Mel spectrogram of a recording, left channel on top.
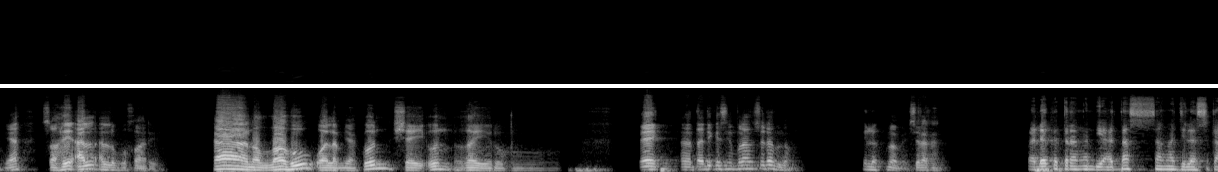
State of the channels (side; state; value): left; silent; 62 dB below the other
